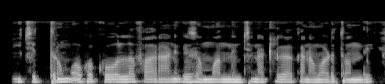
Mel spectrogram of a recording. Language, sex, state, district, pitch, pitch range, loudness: Telugu, male, Telangana, Mahabubabad, 115 Hz, 115-120 Hz, -16 LUFS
